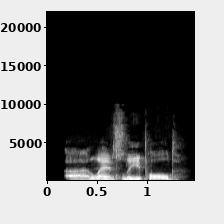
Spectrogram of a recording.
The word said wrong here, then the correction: Leipold: Leipold, and then the, the rest of the field, okay.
